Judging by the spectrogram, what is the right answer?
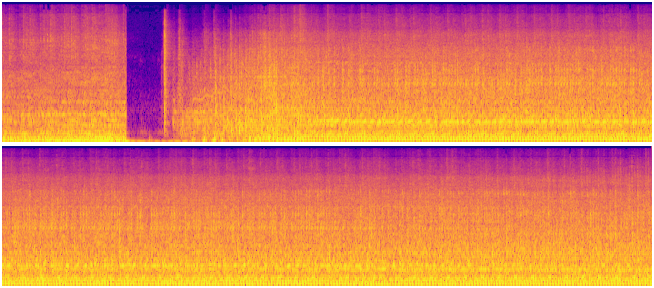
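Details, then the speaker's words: British Army Abbot artillery vehicle, Rolls-Royce engine after engine pack pulled, starter motor fixed and leaks repaired, fuel pumped up: brief crank, catches, settles into deep, even idle; normal start and idle. "pump the fuel up a little bit you can hear it they're pumping there's our little displays so looking good and we'll give her a fire sounding good"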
